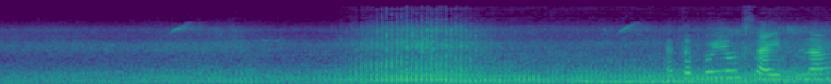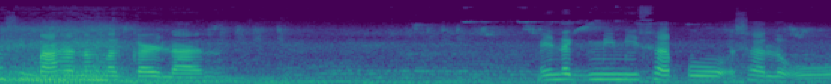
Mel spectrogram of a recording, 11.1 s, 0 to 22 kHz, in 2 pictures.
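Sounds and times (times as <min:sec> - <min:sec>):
vehicle engine passing by: 0:00.0 - 0:09.4.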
